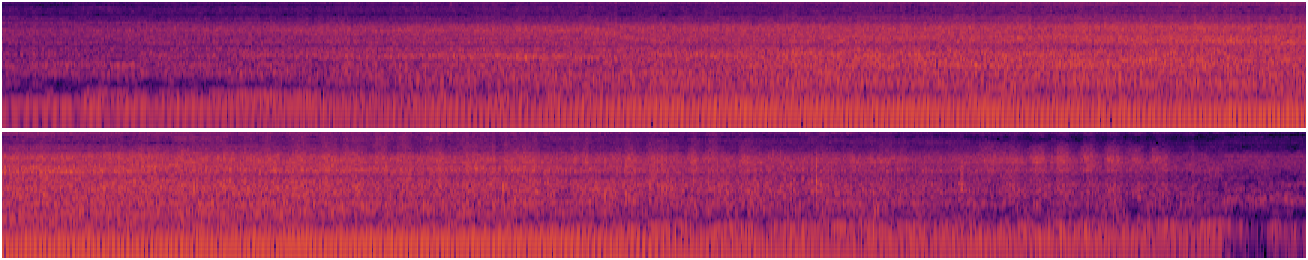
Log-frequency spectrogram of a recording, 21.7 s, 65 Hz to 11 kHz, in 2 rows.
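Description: Diesel engine of an Isuzu Elf 125 PS light truck pulling hard up a slippery mud slope. It grows louder as the truck passes close by, then eases as the truck climbs away, and drops off abruptly near the end.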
